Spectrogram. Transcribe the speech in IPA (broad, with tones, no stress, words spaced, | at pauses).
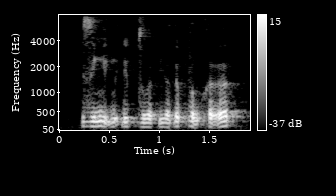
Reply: zi˨˦ɲə̰˧˨jmḭ˧˨ ɗi˨˩p̚zṳ˨˩ə̯ ʔi̤˨˩ə̯ ɗə˦˥p̚və̰˧˨w hə̰ː˧˥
